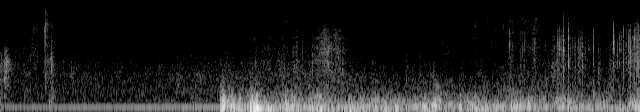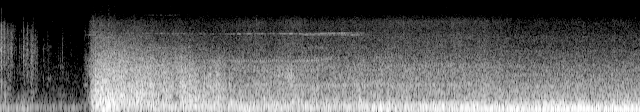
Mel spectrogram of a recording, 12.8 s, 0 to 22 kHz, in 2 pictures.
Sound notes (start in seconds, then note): 2.2 thunder rumbling; 7.3 heavy thunder striking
